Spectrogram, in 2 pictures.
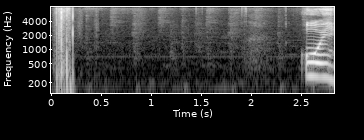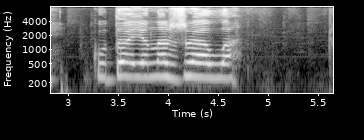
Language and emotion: Russian, neutral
